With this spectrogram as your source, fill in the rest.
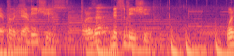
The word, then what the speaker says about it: Mitsubishi: Dude, how do I even pronounce it? Mitsubishi. Wait, you say it for the camera. Mitsubishi's.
